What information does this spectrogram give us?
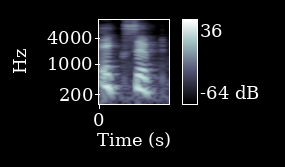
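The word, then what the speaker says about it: accept: तो दोनों का उच्चारण सेम है।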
